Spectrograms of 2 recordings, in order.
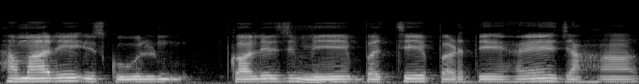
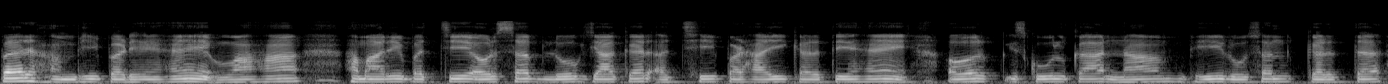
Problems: none marked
